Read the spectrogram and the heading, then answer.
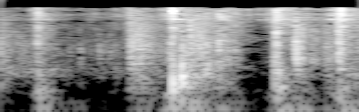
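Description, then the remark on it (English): A horse is walked slowly up to a water trough by a pump, its hooves clopping in a loose, uneven rhythm of a few soft thuds, with no voices. “Dismount and walk your horse up to that trough by the pump.”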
